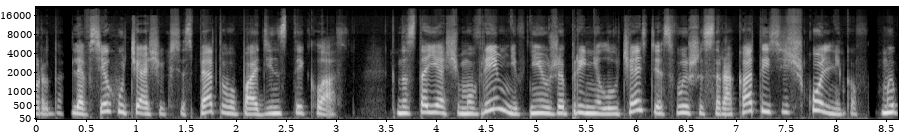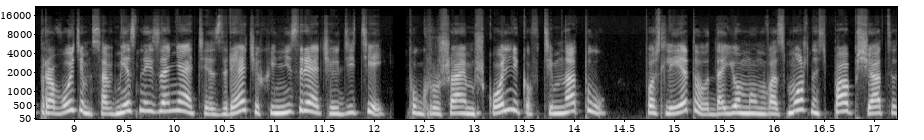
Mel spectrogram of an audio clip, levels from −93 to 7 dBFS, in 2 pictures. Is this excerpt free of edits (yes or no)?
yes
